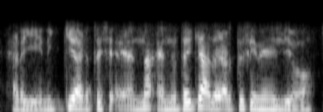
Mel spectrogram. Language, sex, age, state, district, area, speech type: Malayalam, male, 18-30, Kerala, Idukki, rural, conversation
